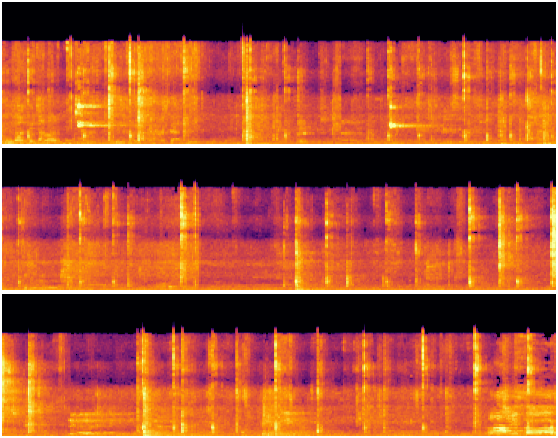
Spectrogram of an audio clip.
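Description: Table tennis rallies: the ball clicking sharply off paddles and the table in irregular series, with a few louder hits.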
